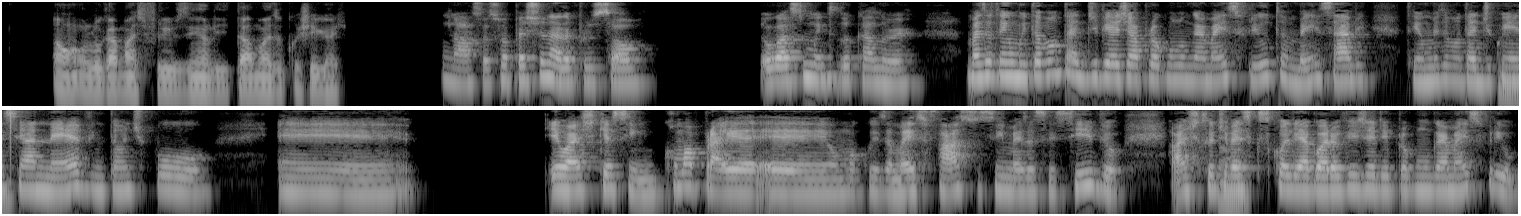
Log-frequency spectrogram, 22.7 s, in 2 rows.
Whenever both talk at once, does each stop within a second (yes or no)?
yes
